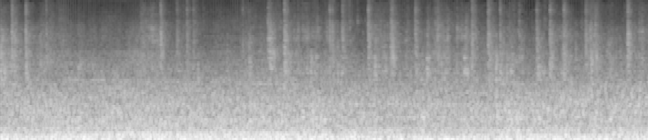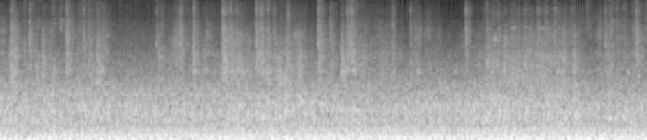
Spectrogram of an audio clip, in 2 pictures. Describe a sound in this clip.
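Tyres roll over a road.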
